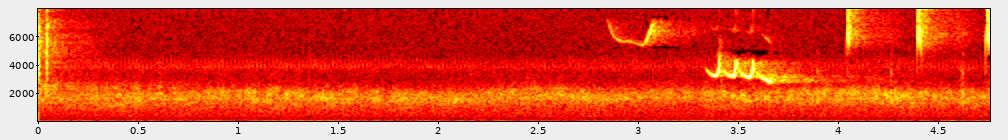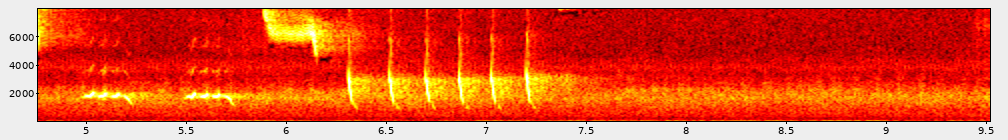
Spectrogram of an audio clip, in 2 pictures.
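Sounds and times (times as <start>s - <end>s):
Common nightingale singing: 0.0s - 0.4s, 2.8s - 7.7s
background hum: 0.0s - 9.5s.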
